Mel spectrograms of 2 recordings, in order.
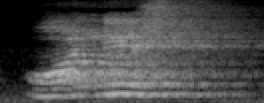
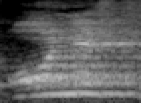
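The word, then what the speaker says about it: honest: दूसरा है ऑनेस्ट मैन। क्या है? ऑनेस्ट मैन। फिर से ये एच क्या है? साइलेंट है। पढ़ा, हम उसको प्रोनाउंस कैसे करते हैं, उसका उच्चारण किससे करते हैं? तो ऑनेस्ट से करते हैं, इसलिए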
